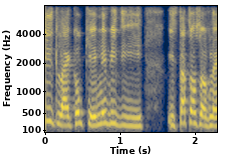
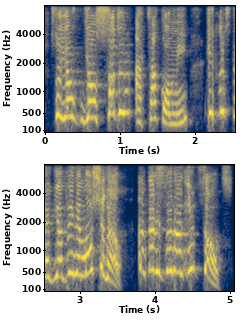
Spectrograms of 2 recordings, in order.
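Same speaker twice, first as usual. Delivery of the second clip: indignant protest; 9 semitones higher than usual. Real, not acted. Defending herself in an argument.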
